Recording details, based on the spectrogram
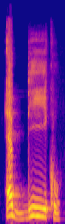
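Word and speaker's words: الديك: Dal, dikun, ad-diku. Ad-diku. Donc il faut bien prononcer la shadda.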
